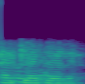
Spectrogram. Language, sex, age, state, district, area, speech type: Odia, female, 18-30, Odisha, Puri, urban, conversation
